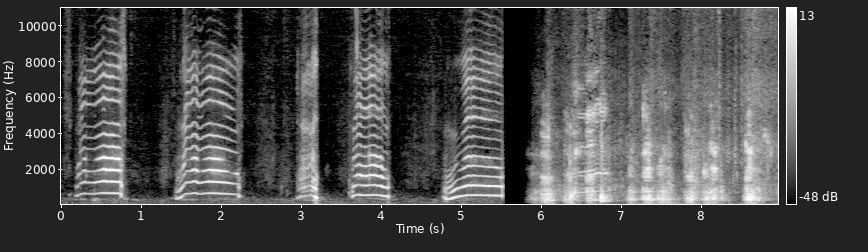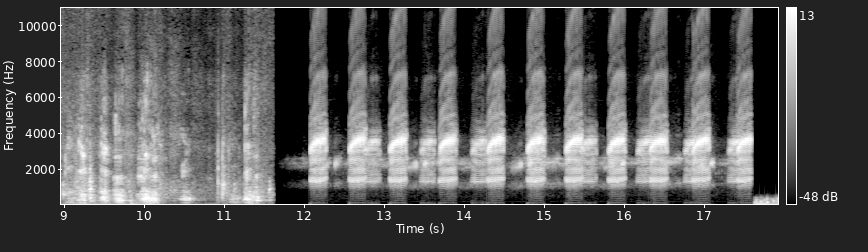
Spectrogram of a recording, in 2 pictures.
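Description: Three animal sounds in turn. First, kittens meowing, about five separate meows. Then piglets squealing and grunting in a dense jumble for about six seconds, and finally a frog croaking in a regular series of about two croaks a second.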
